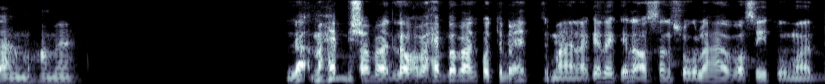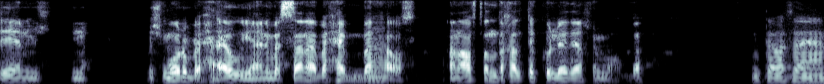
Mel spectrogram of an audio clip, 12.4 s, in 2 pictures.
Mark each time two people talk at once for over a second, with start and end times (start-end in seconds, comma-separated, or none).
none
